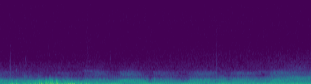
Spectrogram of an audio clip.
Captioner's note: breathing hard continues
